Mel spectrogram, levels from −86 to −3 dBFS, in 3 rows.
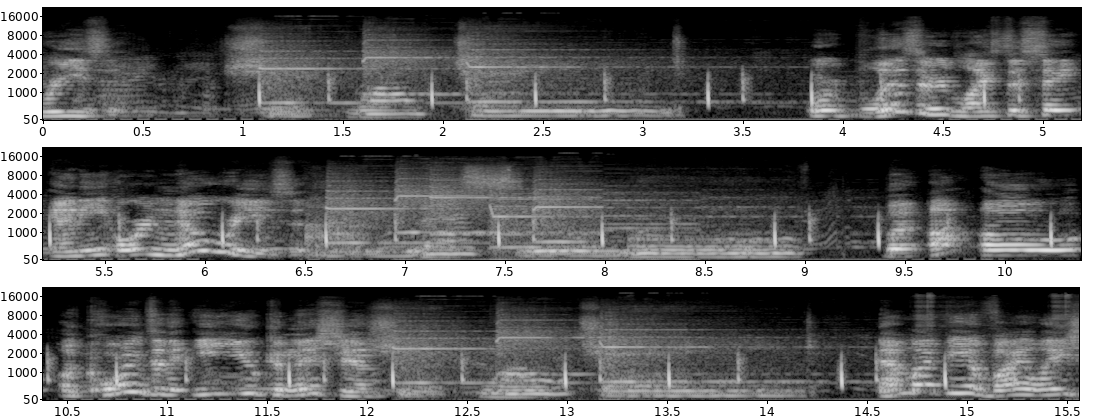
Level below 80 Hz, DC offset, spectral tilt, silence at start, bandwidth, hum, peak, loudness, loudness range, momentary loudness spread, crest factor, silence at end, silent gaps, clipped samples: -62 dBFS; under 0.1%; -4 dB/octave; 0 s; 17.5 kHz; none; -2 dBFS; -24 LUFS; 4 LU; 10 LU; 22 dB; 0 s; none; under 0.1%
